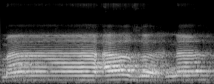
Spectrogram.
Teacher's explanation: Ma dipanjangkan lima harakat kemudian huruf ghain itu mengalir ya. Ma agna ana tidak terputus.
